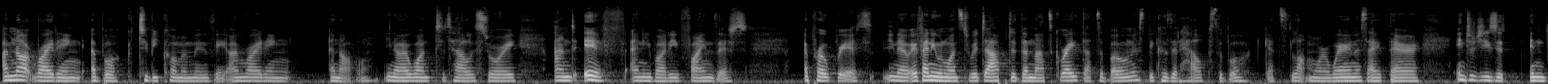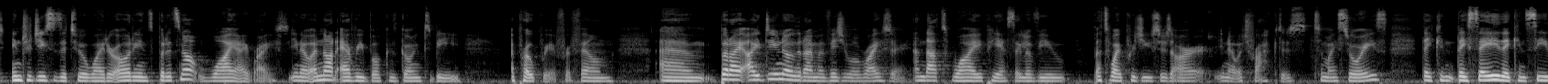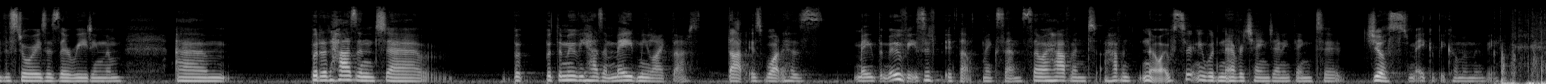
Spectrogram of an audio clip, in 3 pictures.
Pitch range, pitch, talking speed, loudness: 155-175 Hz, 160 Hz, 215 wpm, -23 LUFS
